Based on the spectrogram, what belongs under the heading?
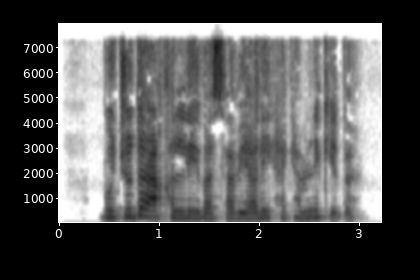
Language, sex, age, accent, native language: Uzbek, female, under 19, Toshkent shahri, Uzbek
